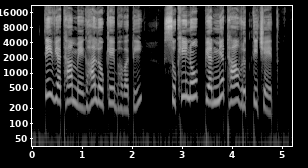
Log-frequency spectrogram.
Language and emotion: Marathi, neutral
